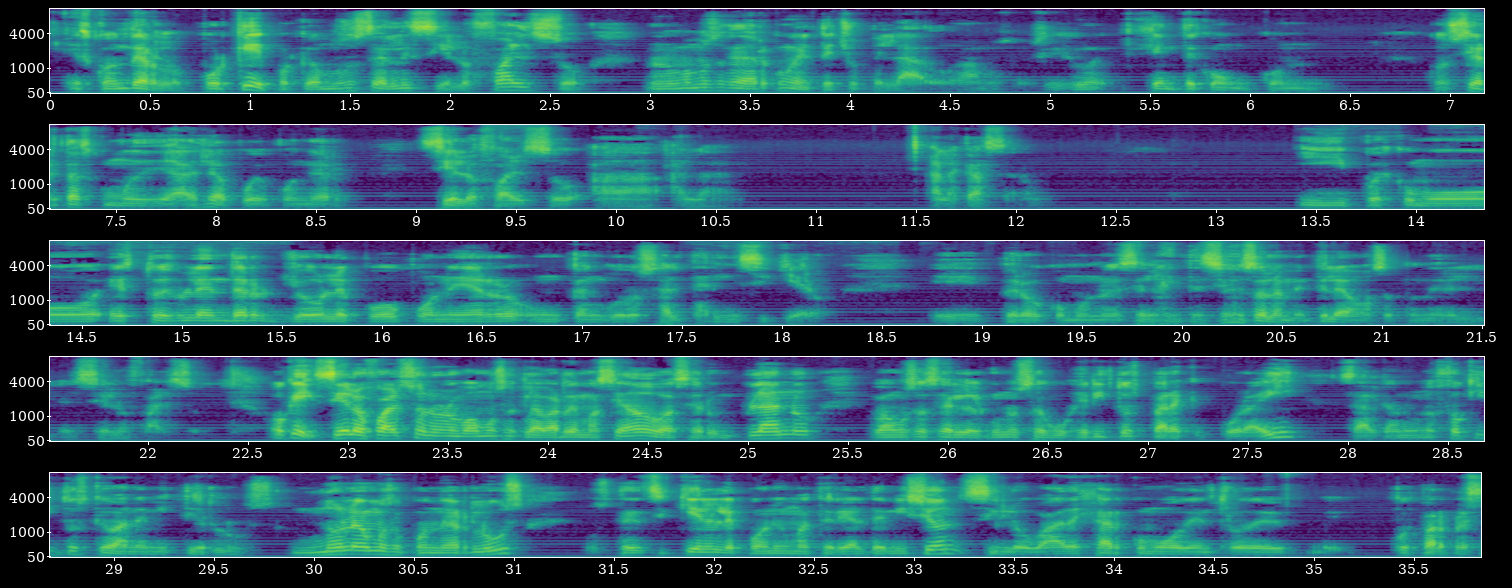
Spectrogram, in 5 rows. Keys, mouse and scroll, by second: 0.0 h, 1.8-4.6 middle drag, 4.0-4.6 scroll up 2, 4.6-5.0 scroll up 1, 6.7 click, 13.9 s, 15.7 click, 17.4 g, 18.7 click, 20.0 s, 22.9 click, 25.8 s, 28.2 click, 29.1 y, 32.1 alt+click, 33.7 h, 34.8-35.8 middle drag.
